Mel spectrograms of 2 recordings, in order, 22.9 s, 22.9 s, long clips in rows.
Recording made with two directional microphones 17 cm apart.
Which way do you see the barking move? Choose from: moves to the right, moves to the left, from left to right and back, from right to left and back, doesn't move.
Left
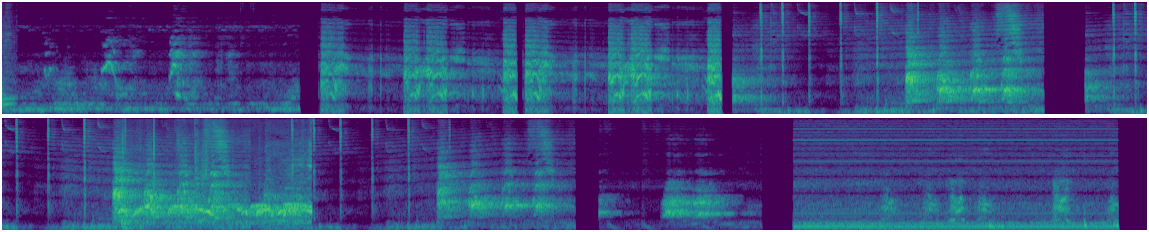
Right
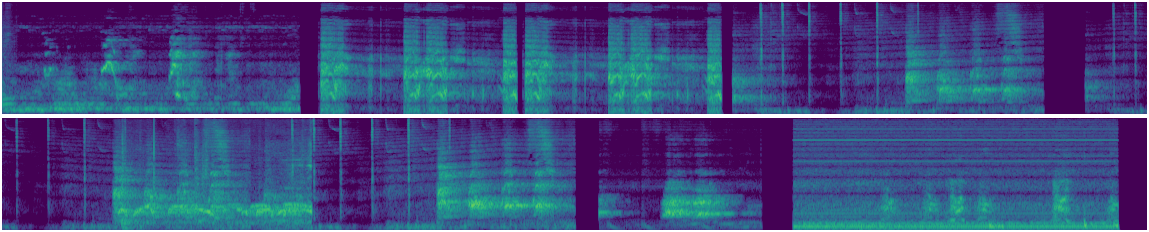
from right to left and back.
